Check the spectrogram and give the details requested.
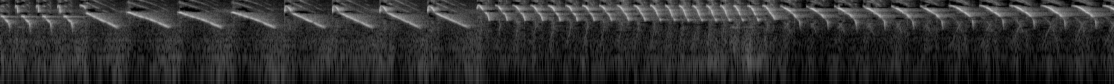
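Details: Galador Belgian canary giving a run of loud repeated downward-sweeping whistles about three per second, then a rapid high rolling trill that continues as quick descending notes.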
